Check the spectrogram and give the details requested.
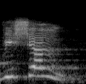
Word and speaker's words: whistle: कैशल ऐसे ही आपका होता है विशल, WHISTLE, विशल। विशल means सीटी बजाना, वहां पे तो टी साइलेंट है, विशल हम बोलते हैं, टी को नहीं प्रोनाउंस करते।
